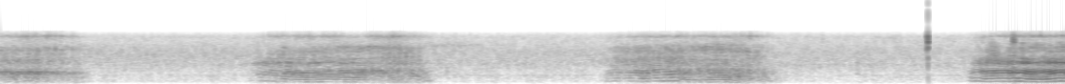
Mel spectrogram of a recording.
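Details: Snoring from a sleeping man described as drunk, recorded on holiday in Kavos.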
